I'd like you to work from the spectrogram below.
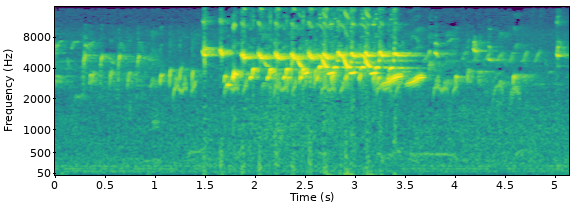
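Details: European goldfinch singing with canaries and mules to stimulate other songbirds; soft twittering builds into a loud, two-second run of quick high trills, then fades to scattered chirps.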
